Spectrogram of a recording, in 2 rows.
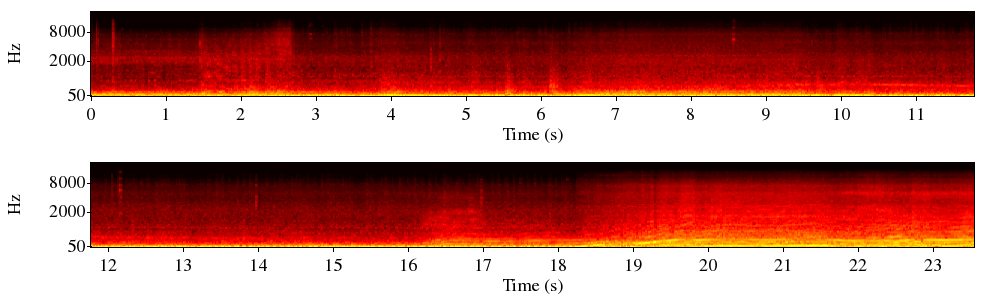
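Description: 1969 Camaro's naturally aspirated big-block V8, heard from inside the cabin, idling with a steady low rumble, then revving up about 18 seconds in and holding at high revs to the end.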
